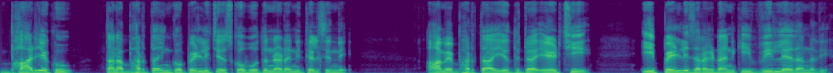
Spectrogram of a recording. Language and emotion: Telugu, neutral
